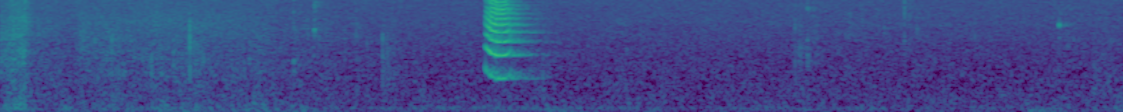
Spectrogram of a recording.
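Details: A chatty male Maine Coon gives a single quick, rising chirp in a quiet room, a sound he uses to tell his owners off.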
